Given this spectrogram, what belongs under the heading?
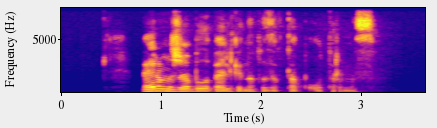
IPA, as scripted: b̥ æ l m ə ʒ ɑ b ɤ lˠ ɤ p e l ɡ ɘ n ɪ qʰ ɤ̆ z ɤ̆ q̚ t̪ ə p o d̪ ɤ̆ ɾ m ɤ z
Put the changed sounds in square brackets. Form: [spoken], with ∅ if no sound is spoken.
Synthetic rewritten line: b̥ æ [ɾ] m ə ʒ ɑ b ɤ lˠ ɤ p [æ] l ɡ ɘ n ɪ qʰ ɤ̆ z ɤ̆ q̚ t̪ [ɑ] p o [t̪] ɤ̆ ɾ m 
